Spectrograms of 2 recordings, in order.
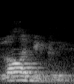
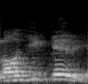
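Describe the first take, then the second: First: Said in the usual way. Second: Slow logically with a full, stressed KAL before -ly; wrong, spelt-out pronunciation. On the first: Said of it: "এটার উচ্চারণ হবে". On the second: Shown as a demonstration. Teacher showing what not to say, slowly mispronouncing logically as lo-gi-KAL-ly. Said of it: "এরকম না".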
